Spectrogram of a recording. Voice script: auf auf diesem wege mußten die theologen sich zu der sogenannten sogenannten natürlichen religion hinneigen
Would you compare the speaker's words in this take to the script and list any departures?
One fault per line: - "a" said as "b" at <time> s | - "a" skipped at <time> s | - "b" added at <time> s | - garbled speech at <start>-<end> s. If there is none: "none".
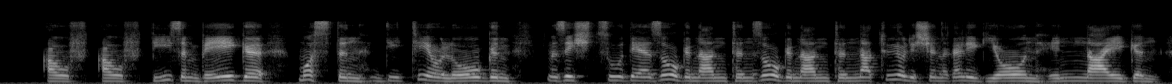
none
